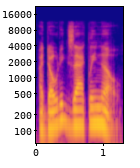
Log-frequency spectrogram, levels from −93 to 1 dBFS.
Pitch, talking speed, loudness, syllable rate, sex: 125 Hz, 185 wpm, -15 LUFS, 5.0 syllables/s, male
